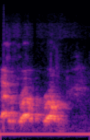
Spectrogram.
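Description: A dog gives two or three quick, yelping barks, with no one talking and a steady low hum running underneath.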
